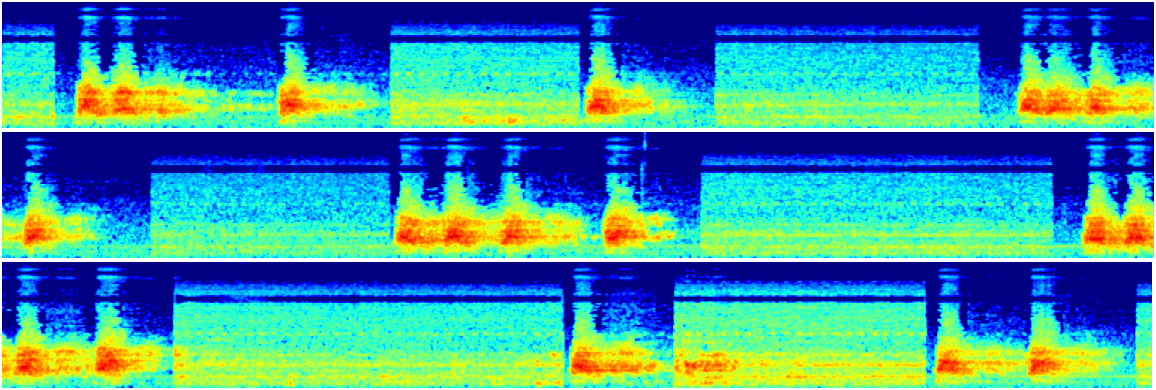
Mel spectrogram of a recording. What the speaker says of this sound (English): the dog is still barking away. Just barking and barking.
